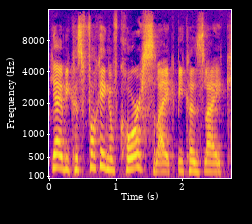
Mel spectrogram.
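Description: A woman's voice: a little high, unhurried, a bit bright. A young woman from Ireland, hosting a podcast in a loose, chatty way full of likes and ums. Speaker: podcast host. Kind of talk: casual podcast chat.

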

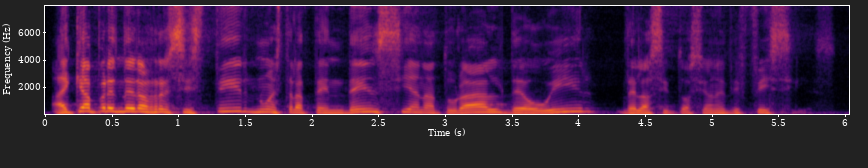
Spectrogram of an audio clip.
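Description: A man's voice: sits high, animated, measured pace. Dominican man preaching in a reverberant hall. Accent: Dominican Spanish. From Dominican Republic. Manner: emphatic, repeats key phrases, direct address. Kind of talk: sermon to a congregation.

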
